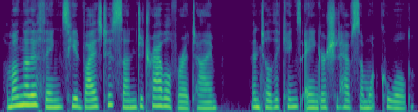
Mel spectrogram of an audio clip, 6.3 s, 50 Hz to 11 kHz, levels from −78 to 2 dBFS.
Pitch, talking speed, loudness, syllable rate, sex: 210 Hz, 190 wpm, -19 LUFS, 5.4 syllables/s, female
